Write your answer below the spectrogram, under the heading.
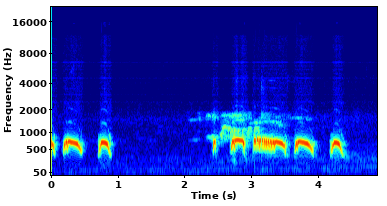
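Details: Decoy spotted dove cooing: two hooked low coos, a pause, then a phrase of short notes with a long rolling coo, all sliding downward.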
